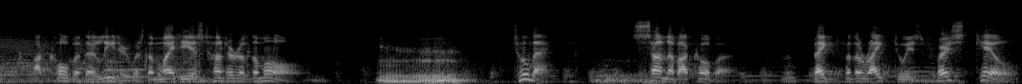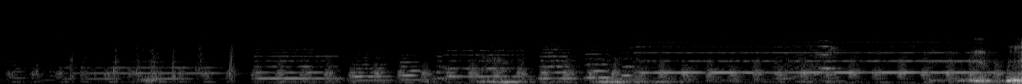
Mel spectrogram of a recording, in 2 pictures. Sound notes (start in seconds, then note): 3.7 dinosaur growls; 12.5 suspenseful music; 19.9 dinosaur growls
